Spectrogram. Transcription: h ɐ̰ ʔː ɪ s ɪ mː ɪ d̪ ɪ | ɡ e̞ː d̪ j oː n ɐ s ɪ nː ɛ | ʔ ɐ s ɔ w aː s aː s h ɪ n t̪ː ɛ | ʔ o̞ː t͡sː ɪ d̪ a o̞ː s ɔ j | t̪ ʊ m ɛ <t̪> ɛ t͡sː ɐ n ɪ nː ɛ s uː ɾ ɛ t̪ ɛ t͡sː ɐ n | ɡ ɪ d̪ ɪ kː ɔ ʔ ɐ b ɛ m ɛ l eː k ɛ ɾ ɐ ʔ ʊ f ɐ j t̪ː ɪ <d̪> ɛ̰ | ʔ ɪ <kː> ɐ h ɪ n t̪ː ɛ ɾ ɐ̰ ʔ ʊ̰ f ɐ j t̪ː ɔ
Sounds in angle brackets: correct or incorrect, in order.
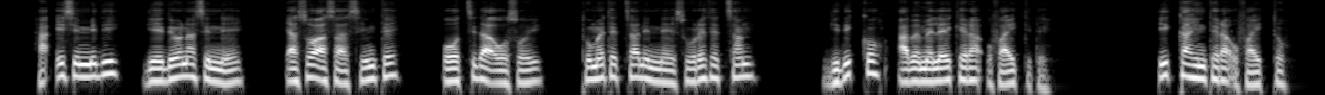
correct, incorrect, correct

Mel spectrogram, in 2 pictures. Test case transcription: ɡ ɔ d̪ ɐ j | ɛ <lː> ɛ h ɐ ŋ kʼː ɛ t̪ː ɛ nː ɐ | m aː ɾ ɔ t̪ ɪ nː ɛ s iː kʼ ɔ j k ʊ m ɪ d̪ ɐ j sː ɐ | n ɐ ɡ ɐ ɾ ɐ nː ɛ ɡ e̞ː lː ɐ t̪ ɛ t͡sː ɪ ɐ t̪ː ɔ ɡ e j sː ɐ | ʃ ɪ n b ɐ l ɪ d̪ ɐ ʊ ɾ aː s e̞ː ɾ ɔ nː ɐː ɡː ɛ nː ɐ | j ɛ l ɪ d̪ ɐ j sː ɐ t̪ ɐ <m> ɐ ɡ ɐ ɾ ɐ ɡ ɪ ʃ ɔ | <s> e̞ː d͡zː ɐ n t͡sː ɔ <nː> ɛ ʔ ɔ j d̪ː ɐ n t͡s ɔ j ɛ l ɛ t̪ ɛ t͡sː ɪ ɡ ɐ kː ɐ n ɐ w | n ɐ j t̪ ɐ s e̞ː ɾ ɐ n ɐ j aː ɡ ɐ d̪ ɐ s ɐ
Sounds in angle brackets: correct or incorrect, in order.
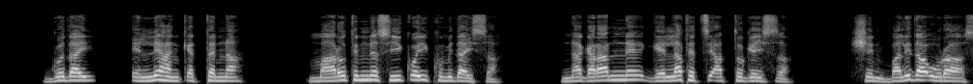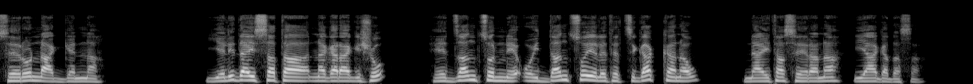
correct, incorrect, incorrect, correct

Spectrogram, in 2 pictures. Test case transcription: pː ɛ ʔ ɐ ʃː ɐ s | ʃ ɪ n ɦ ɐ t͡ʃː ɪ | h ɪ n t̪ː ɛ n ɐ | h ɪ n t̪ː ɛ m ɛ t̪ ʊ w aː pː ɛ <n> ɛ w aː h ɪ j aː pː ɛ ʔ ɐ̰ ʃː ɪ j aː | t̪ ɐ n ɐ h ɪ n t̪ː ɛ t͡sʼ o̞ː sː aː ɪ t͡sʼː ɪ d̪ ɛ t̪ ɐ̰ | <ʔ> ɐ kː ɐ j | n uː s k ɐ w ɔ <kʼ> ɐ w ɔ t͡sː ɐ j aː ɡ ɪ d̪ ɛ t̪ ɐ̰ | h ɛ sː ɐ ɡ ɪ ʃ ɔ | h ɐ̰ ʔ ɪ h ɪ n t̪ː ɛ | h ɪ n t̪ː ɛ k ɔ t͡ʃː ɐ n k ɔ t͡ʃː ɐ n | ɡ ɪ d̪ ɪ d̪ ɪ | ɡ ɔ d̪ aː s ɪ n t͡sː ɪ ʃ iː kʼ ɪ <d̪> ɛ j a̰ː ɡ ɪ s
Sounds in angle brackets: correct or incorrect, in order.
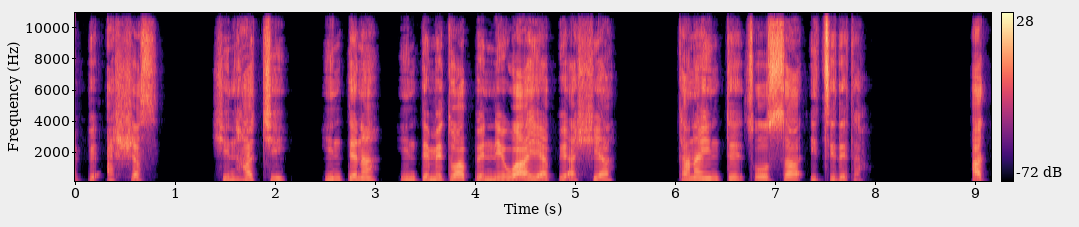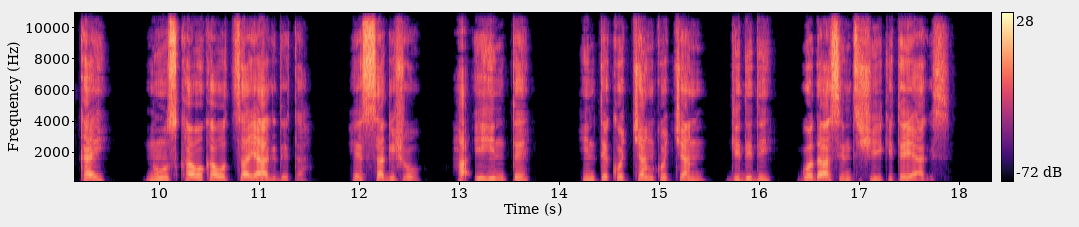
incorrect, correct, incorrect, incorrect

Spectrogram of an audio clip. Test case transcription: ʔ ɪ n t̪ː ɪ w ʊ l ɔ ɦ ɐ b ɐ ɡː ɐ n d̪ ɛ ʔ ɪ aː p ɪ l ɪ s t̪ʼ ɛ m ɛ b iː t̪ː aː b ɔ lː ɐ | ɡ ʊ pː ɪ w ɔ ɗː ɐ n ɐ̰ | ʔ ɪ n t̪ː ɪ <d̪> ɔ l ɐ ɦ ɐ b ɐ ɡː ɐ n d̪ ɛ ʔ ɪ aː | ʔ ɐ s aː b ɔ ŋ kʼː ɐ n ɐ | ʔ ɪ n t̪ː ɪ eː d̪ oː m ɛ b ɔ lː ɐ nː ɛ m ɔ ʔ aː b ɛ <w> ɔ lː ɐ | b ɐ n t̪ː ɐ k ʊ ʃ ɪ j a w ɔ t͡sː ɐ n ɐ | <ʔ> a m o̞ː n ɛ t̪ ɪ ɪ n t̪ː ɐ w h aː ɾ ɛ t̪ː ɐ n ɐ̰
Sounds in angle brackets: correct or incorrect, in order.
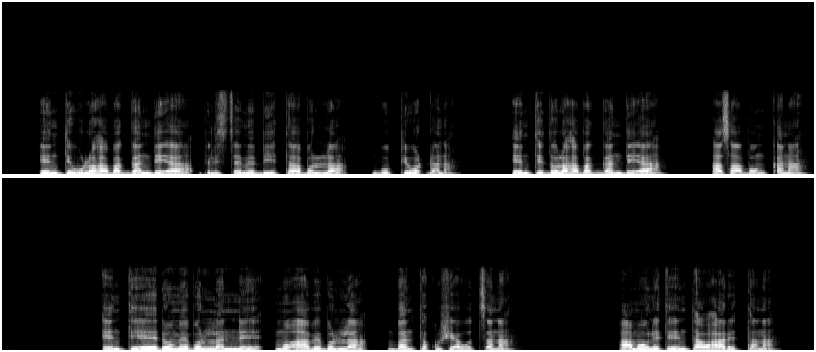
correct, incorrect, correct

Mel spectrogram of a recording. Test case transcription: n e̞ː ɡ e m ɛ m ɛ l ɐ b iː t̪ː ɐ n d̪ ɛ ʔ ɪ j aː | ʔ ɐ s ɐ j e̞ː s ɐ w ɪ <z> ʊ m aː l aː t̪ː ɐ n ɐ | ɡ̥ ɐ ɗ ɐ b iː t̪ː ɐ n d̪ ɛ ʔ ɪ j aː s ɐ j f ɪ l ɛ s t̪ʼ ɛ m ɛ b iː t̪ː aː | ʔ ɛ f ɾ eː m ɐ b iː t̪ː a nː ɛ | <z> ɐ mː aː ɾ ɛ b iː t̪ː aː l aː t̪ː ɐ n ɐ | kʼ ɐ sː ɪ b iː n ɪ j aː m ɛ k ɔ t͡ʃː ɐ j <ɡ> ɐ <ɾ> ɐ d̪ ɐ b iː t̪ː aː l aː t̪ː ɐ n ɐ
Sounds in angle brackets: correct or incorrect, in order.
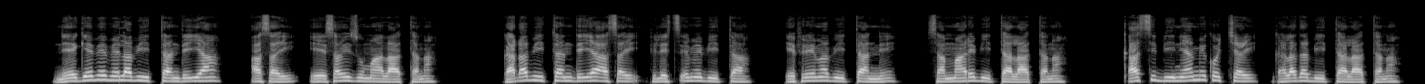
correct, incorrect, correct, incorrect

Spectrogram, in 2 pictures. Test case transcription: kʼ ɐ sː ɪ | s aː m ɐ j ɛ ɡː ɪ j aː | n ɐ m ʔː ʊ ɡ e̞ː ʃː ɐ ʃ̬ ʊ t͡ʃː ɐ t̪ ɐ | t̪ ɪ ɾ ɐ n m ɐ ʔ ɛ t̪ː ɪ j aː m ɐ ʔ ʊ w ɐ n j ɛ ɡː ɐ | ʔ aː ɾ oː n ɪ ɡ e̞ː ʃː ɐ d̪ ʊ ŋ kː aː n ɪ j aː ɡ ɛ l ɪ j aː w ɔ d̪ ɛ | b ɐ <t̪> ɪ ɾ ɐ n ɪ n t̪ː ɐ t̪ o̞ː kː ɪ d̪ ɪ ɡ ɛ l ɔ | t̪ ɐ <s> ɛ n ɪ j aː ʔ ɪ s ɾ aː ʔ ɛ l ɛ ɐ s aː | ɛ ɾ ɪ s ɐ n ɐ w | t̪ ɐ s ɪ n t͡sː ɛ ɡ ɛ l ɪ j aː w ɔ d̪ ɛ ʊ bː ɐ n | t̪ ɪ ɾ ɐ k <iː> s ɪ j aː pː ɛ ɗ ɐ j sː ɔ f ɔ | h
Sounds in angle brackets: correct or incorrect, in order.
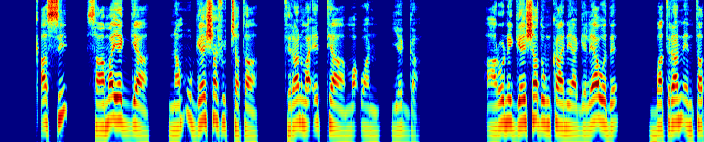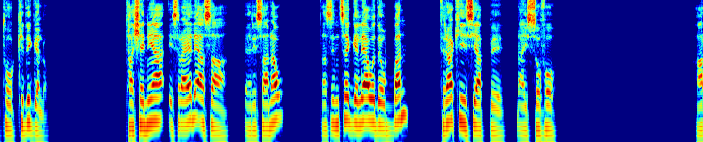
correct, incorrect, correct

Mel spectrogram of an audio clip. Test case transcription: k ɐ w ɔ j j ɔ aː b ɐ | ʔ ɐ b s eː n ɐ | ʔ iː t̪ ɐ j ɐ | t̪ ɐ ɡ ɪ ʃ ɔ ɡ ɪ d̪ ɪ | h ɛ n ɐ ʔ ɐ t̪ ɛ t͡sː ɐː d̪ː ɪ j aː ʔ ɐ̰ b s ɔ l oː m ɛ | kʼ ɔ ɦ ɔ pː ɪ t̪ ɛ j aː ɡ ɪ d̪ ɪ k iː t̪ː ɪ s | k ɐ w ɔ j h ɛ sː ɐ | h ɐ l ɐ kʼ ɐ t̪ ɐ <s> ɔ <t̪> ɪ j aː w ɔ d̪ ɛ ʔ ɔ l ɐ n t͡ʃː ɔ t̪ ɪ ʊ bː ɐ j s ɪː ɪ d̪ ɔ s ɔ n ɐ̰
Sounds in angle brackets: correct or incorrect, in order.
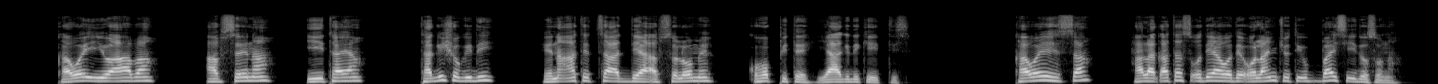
correct, incorrect

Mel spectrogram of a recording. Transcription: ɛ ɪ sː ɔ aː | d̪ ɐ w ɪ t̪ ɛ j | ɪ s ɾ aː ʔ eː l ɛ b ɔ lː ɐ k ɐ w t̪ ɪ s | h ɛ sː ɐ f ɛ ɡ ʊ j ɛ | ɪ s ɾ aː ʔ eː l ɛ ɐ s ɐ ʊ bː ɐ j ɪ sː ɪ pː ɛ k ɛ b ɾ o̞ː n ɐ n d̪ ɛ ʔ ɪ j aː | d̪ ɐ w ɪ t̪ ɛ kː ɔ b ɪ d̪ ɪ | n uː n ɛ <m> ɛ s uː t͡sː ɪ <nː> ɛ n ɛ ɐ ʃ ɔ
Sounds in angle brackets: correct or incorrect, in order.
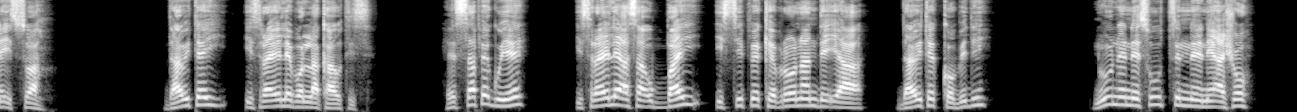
incorrect, correct

